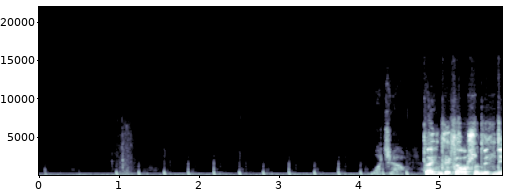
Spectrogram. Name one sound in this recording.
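Footsteps run quickly across hard pavement.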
